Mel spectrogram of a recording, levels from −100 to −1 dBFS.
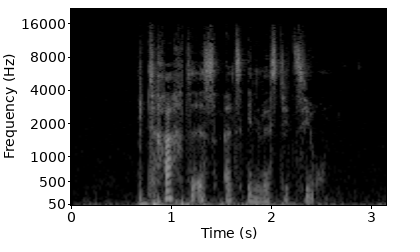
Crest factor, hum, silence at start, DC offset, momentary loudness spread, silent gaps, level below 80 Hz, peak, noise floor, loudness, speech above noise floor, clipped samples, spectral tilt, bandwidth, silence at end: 24 dB; none; 0.25 s; under 0.1%; 9 LU; none; -60 dBFS; -28 dBFS; -77 dBFS; -50 LUFS; 27 dB; under 0.1%; -2.5 dB/octave; 16 kHz; 0 s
